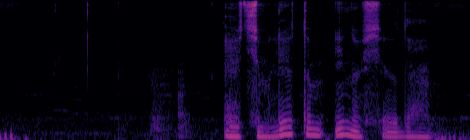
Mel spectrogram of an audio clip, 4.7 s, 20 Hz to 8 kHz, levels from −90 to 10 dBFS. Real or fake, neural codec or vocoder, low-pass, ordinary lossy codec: real; none; none; none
